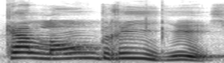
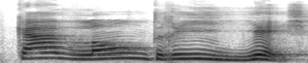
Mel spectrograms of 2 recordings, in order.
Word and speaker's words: calendrier: gente tem a palavra calendrier Então já reforça essa tua ideia, esse teu aprendizado de fonética de francês. Lembrando que palavras que terminam com ER, esse R não é pronunciado e existe uma tônica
